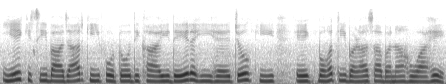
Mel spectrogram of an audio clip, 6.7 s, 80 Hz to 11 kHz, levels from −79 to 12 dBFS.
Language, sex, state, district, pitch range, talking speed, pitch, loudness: Hindi, male, Rajasthan, Jaipur, 200-225 Hz, 160 wpm, 210 Hz, -14 LUFS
